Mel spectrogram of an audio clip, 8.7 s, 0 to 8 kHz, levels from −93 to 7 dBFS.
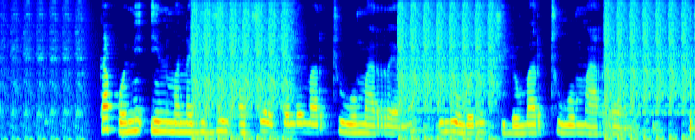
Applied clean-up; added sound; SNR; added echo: classical method WPE with log-MMSE.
